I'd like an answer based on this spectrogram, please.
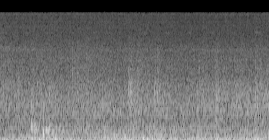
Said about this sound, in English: Noisy cars.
